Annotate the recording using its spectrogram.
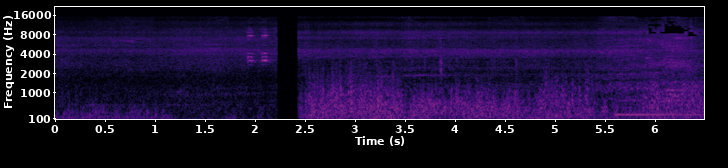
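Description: Wind rushing over the microphone of a camera on a moving bike, a low buffeting noise that drops out completely for a moment about two seconds in and comes back louder. A steady low tone comes in near the end.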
